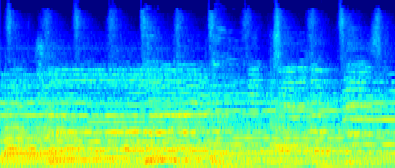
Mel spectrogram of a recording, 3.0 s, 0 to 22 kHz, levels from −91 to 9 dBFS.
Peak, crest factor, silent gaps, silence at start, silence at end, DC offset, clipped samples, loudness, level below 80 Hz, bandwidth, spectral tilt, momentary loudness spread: -8 dBFS; 14 dB; none; 0 s; 0 s; under 0.1%; under 0.1%; -23 LUFS; -38 dBFS; 18.5 kHz; -7 dB/octave; 5 LU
